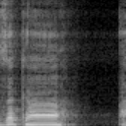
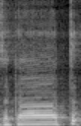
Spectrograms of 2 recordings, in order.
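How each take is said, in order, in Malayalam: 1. വാക്ക് 'h' ശബ്ദത്തിൽ അവസാനിക്കുന്നു. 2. വാക്ക് 't' ശബ്ദത്തിൽ അവസാനിക്കുന്നു. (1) "സക്കാ ഹ എന്നാ പറഞ്ഞത്" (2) "അത് തെറ്റാണ്"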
